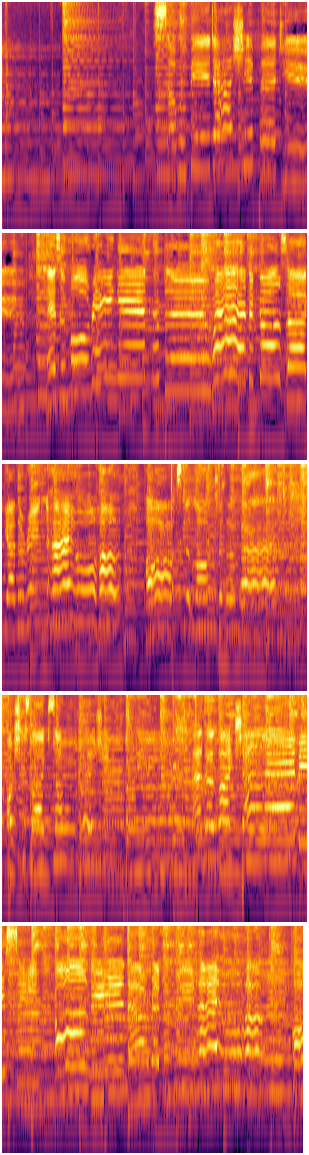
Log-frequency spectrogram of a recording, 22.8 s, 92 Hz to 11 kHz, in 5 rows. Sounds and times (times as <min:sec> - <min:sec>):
Music: 0:00.0 - 0:22.8
Singing: 0:02.4 - 0:22.8.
